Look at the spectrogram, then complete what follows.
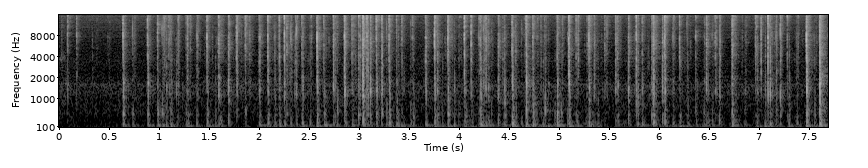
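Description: Typing on a computer keyboard: a quick, uneven run of key clicks starting about half a second in.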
